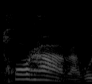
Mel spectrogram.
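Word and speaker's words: תורה: 우리가 발음할 때 토라라고 얘기합니다.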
